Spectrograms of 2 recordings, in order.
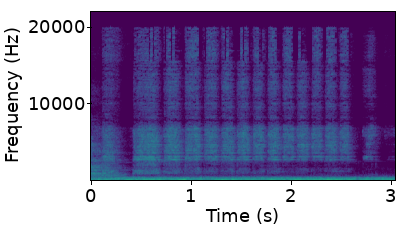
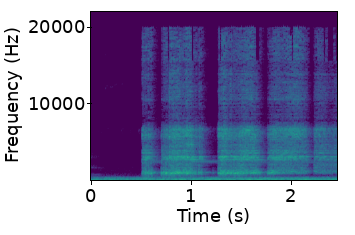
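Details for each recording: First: VW 1776 engine cylinder head valve lapping, fine finishing paste after the coarse grit: soft, even back-and-forth rubbing strokes with no gritty rasp, the valve seat now lapped smooth. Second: Cylinder head of a 1776 cc VW-type (Cox) engine, valve lapping by hand: gritty rasping back-and-forth strokes that grab and judder as coarse paste cuts a rough seat, sound changing as abrasion proceeds.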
